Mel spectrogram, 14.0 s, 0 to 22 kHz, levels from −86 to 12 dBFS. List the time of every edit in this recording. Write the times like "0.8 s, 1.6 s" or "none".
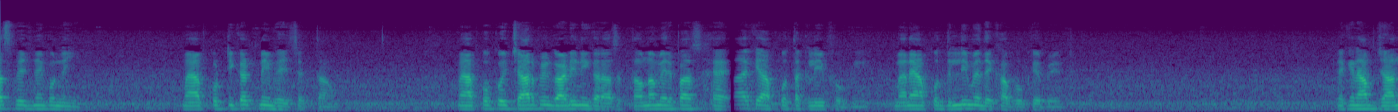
7.4 s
